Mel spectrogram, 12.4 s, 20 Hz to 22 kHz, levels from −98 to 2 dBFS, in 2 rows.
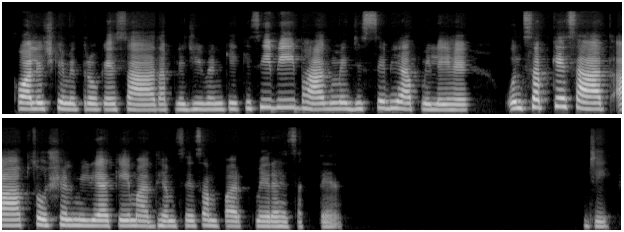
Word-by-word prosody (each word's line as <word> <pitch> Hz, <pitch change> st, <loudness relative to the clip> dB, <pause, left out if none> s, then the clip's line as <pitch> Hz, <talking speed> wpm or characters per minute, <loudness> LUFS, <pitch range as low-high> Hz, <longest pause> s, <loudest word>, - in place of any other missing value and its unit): College 215 Hz, 0 st, +4 dB
के 230 Hz, -, 0 dB
मित्रों 200 Hz, 0 st, -1 dB
के 195 Hz, -1 st, -1 dB
साथ 185 Hz, -2 st, 0 dB
अपने 195 Hz, +1 st, -4 dB
जीवन 200 Hz, +1 st, -2 dB
के 210 Hz, 0 st, -3 dB
किसी 230 Hz, +6 st, -4 dB
भी 270 Hz, 0 st, 0 dB
भाग 210 Hz, -1 st, +1 dB
में 215 Hz, -1 st, 0 dB
जिससे 220 Hz, +3 st, -2 dB
भी 235 Hz, +1 st, 0 dB
आप 210 Hz, -, -6 dB
मिले 190 Hz, -1 st, 0 dB
हैं, 185 Hz, 0 st, -1 dB, 0.4 s
उन 230 Hz, +2 st, +4 dB
सबके 275 Hz, +2 st, +4 dB
साथ 215 Hz, -6 st, +5 dB, 0.2 s
आप 200 Hz, 0 st, +1 dB
सोशल 205 Hz, -1 st, +1 dB
मीडिया 190 Hz, -1 st, +2 dB
के 185 Hz, 0 st, +2 dB
माध्यम 180 Hz, +1 st, -3 dB
से 180 Hz, 0 st, -5 dB
संपर्क 180 Hz, -3 st, -4 dB
में 170 Hz, -1 st, -1 dB
रह 170 Hz, -1 st, -1 dB
सकते 155 Hz, -, -14 dB
हैं। 80 Hz, -1 st, -9 dB, 2.5 s
जी। 165 Hz, 0 st, -8 dB
200 Hz, 155 wpm, -26 LUFS, 185-215 Hz, 2.5 s, साथ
